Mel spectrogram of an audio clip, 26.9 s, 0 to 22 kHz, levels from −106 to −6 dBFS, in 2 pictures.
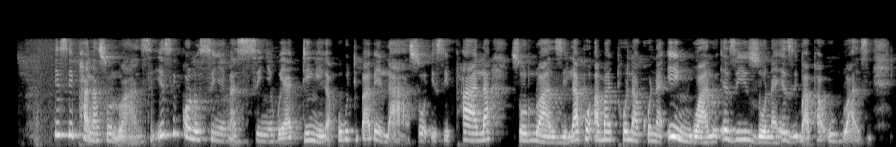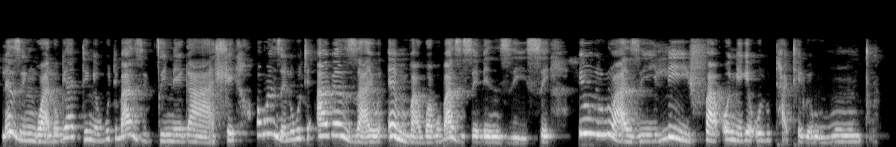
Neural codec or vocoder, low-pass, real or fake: none; 7.2 kHz; real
